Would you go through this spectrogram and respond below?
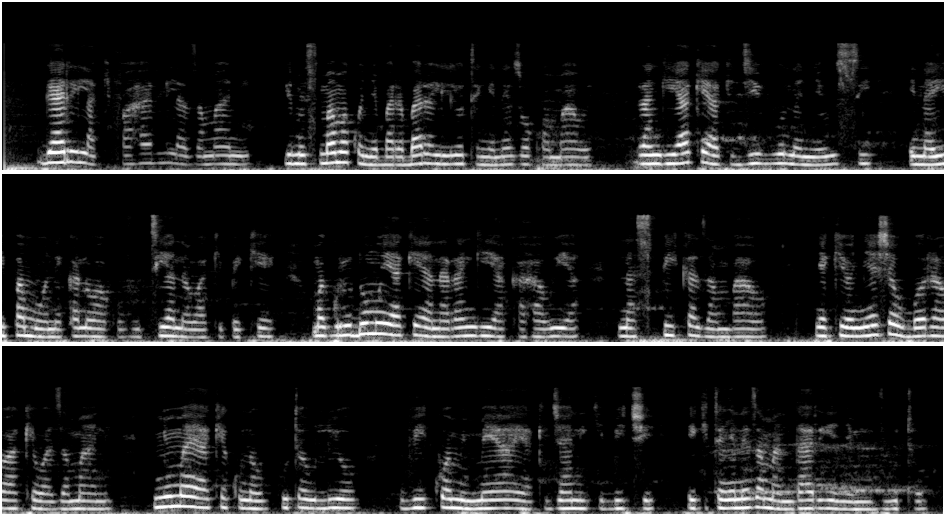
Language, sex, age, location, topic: Swahili, female, 18-24, Nairobi, finance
